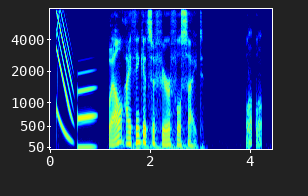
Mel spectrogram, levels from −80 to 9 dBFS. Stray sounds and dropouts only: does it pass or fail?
fail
